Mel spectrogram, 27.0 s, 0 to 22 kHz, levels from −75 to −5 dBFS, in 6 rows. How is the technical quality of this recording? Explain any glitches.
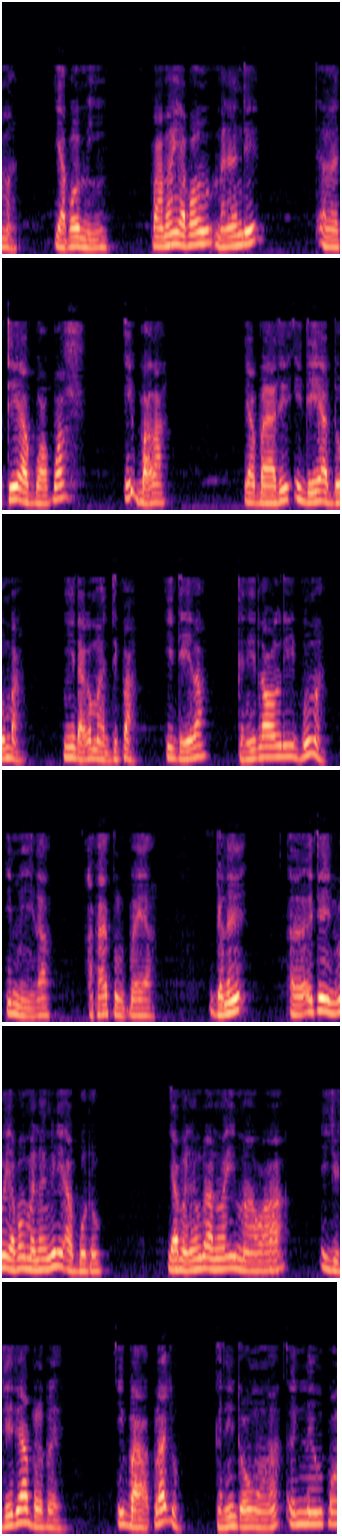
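The technical quality is compromised throughout by plainly audible codec damage. Nothing is present above about 7.9 kHz, and the speech sounds dull, smeared and warbling on sustained sounds, with fizzy sibilants. The likely cause is AAC compression: AAC-LC at a low rate quantises the spectrum coarsely, which fits roughly 24 kbps. Unlike a simple low-pass filter, it also leaves that swirling, fizzy texture inside the band that remains.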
